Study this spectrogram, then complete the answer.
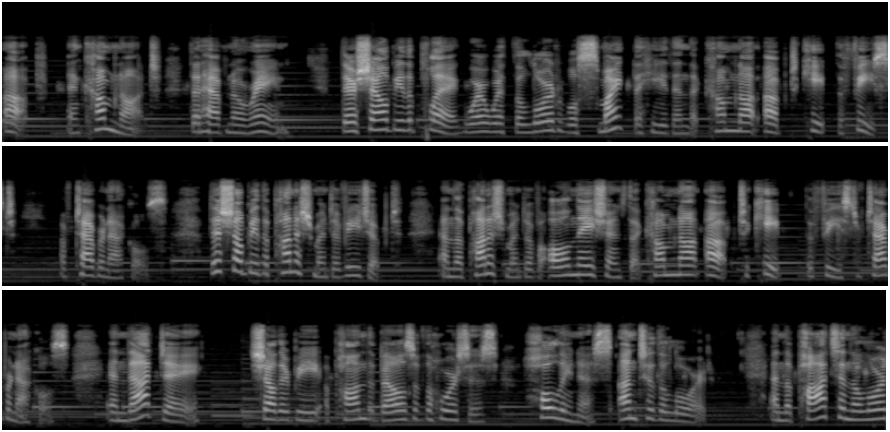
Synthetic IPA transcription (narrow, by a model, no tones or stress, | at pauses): ʔʌp | ɨ̃nkʰʌ̃mnə̰t̪̚ | ðɨt̚ɦɨvnoʊɹẽɪ̃nðə˞ʃəlˠbiðɨpʰl̥æɡ̚wɛ˞wɪððəlɔɹd̚wɪlˠsmaɪt̪̚ðɨhiðɨ̃n̩ðɨ̰t̚kʰʌ̃mnəɾʌp̚tʰɨ̥kʰip̚ðɨfist | ʌv̥tʰæbə˞nækl̩ˠz̥ðɪsʃəlˠbiðɨpʰʌnɨʃmɨ̃ntʌvid͡ʒɨ̰p̚tʔɨ̃nðəpʰʌñɨʃmɨ̃ntʌvɔlˠneɪʃɨ̃nzðɨt̚kʰʌ̃mnəɾʌp̚tʰɨkʰip̚ðɨfistʌv̥tʰæbə˞næ̰kl̩ˠz̥ʔɨ̃nðət̚d̥eɪ | ʃəlˠðə˞biəpʰɑ̃nðɨbɛlˠzʌvðəhɔɹsɪz̥hoʊlˠinɨ̰sʌ̃ntʰʉðəlɔɹɾ | ʔɨ̃nðəpʰɑtsɨ̃nðəlɔɹ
